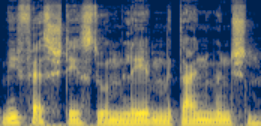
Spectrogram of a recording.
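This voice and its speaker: A man's fairly low voice at a very slow pace, in a very clean recording with a silent background. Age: 40s. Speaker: life coach and podcast host. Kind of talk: solo self-help monologue.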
